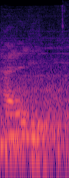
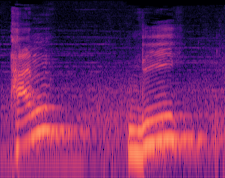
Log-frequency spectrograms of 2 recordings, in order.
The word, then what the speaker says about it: 단리: 달리. 발음이 안 돼요. 달리가 아니라 단리 법이 있고요.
